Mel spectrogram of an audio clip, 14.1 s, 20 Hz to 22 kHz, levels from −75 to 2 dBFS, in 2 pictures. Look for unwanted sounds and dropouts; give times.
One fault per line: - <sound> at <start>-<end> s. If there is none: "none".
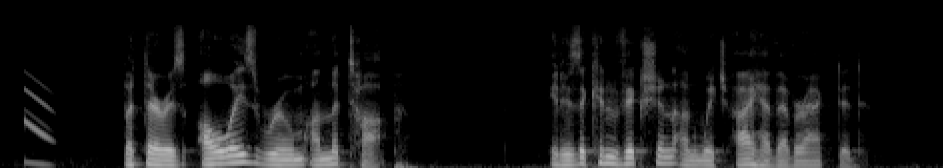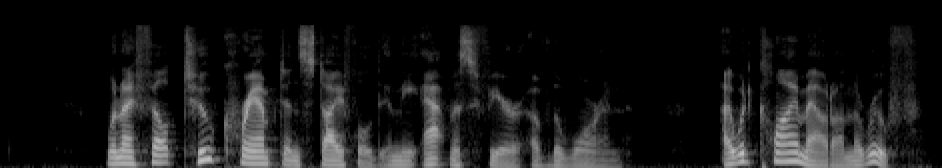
- chirp at 0.2-0.4 s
